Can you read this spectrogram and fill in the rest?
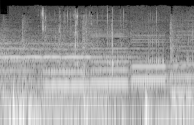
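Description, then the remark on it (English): Beer pouring into a glass, a steady gurgling stream whose ringing pitch steps upward as the glass fills, with a few soft knocks and splashes along the way. “I will say that it wasn't as disgusting sounding a pour as usual.”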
